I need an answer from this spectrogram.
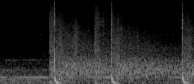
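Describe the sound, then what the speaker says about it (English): Three sharp video game gunshots crack at uneven intervals, loud and close, with a steady background hum between them and no talk. "Hearing some more gunfire here."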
